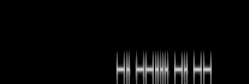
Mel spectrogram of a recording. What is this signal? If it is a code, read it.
Morse code, heard as a keyed tone, about 50 wpm, 700 Hz. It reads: N7NM
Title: Easy Call Signs Repeated 2x - 50wpm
